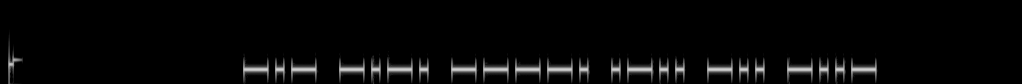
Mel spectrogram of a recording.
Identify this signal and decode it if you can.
Morse code, heard as a keyed tone, about 15 wpm, 700 Hz. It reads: KC9LDX
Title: USA Call Signs - 6 Characters - Repeated 3x - 15wpm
